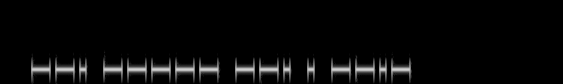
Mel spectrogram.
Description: Morse code, heard as a keyed tone, about 21 wpm, 700 Hz. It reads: G0GEQ
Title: DXCC-100 Call Signs - 5 Characters - 20wpm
